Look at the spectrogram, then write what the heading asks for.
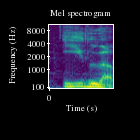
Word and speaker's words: Gila: The G is pronounced like an H. A Gila monster.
